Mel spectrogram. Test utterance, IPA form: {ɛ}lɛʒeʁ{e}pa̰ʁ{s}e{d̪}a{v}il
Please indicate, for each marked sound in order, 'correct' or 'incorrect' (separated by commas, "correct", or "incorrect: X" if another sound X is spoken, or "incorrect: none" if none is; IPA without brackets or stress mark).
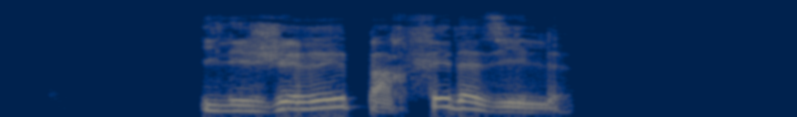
incorrect: i, correct, incorrect: f, correct, incorrect: z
